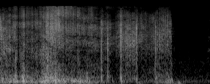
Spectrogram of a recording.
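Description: Paper crinkles and tears as an envelope is opened. A few rough, crackling bursts of rustling give way to quiet at the end.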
